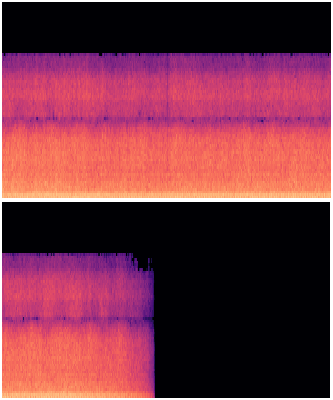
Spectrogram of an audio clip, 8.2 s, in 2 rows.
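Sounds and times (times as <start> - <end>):
power boat bow wash: 0.0 - 6.0.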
